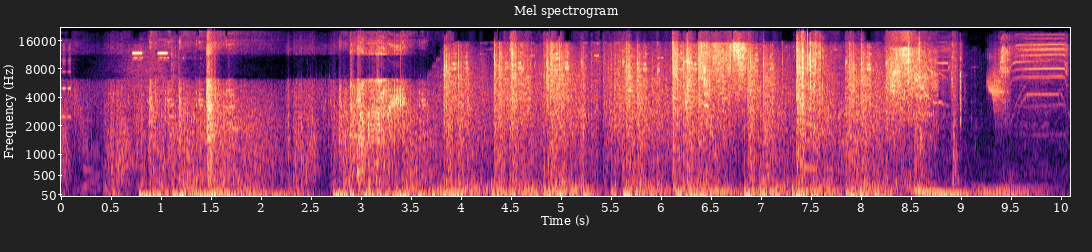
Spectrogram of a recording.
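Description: Dense, loud gunfire fills a RoboCop Rogue City firefight, with rapid bursts and booming shots rolling almost continuously, one brief pause early, then tapering into mechanical whirring at the end.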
